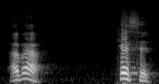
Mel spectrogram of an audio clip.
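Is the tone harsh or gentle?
harsh. It is said in a harsh, demanding tone.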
